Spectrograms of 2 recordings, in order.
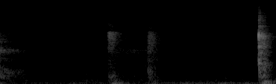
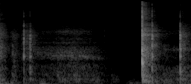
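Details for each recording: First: Peco point motor number three on a model railway after re-wiring: several sharp, uneven solenoid snaps, some weak and doubled, as it fails to fire and throw properly. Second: Peco model railway point motor on point three, after fixing a bad wiring connection and motor positioning: two crisp sharp clacks about a second apart, each a clean single snap. Throws properly.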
